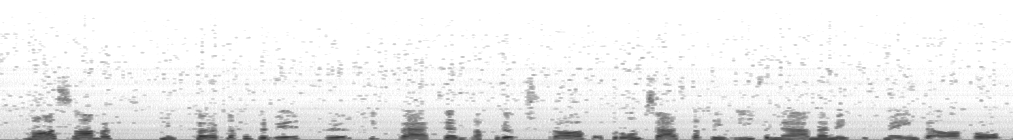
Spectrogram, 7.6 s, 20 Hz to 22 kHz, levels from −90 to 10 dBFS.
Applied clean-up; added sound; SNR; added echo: classical method spectral subtraction.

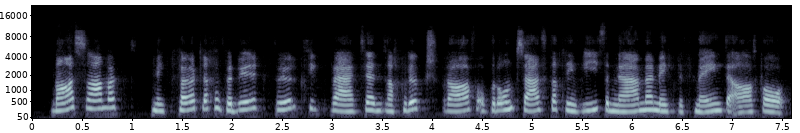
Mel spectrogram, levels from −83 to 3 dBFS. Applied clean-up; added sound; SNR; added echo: neural mask model DeepFilterNet 3.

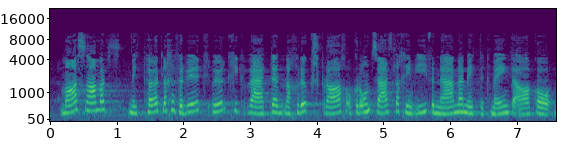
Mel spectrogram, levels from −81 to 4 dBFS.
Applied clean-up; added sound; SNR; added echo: none; none; none; none.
